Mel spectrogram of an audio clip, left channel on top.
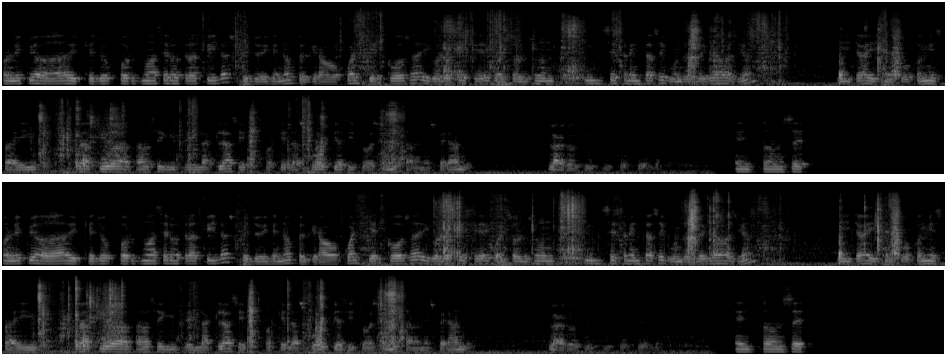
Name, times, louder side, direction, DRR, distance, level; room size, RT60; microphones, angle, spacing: voice 1, 0.0-7.6 8.3-9.8 10.1-14.1 16.8-17.4, right 1 dB, 20° right, 0.8 m, -43 dB
Tearing, 1.8-2.5 3.3-3.9 4.6-5.2 5.9-6.2 7.1-8.0 8.7-8.9 9.7-10.2 11.0-11.4 12.4-12.6, left 4 dB, 80° left, 0.9 m, -49 dB
sound 1, 3.6-16.5, right 6 dB, 75° right, 0.7 m, -44 dB
voice 2, 14.9-16.0, left 2 dB, 20° left, 0.7 m, -48 dB
4.6 x 2.5 x 2.6 m
head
